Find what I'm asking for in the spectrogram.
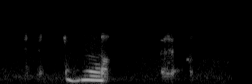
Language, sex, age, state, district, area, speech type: Hindi, female, 60+, Uttar Pradesh, Lucknow, rural, conversation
